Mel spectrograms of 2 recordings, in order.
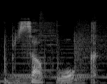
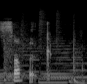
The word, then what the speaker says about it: Southwark: is dedicated to suffolk not south walk but pronounced suffolk we have in previous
